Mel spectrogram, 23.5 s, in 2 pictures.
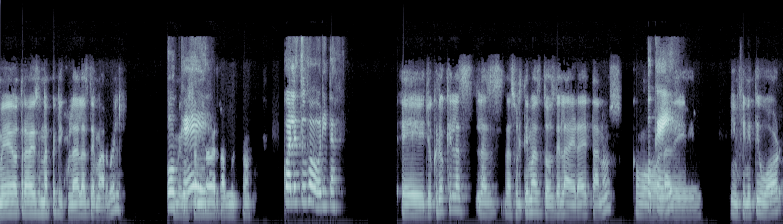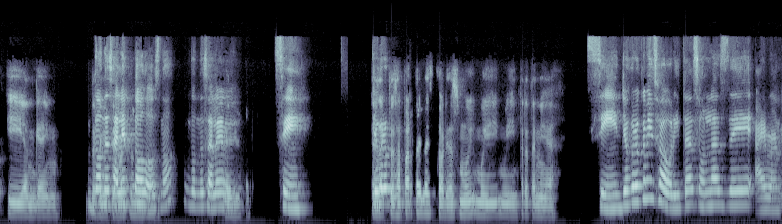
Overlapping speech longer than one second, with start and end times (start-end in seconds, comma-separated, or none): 13.0-14.3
